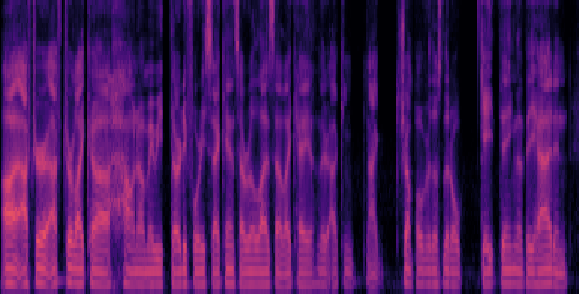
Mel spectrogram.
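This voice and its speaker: A man with a low voice recounts what he witnessed in a casual interview. He speaks in slangy, halting bursts, often repeating and restarting a phrase. The sound is dry and close. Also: flat delivery, clear, resonant tone, dry recording. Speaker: eyewitness being interviewed.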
